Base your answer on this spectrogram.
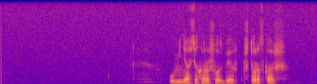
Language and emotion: Russian, neutral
